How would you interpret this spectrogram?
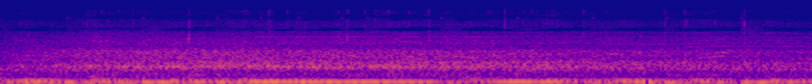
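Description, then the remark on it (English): A large arena crowd at a Marquette Golden Eagles game roars and cheers wildly as Rick Smith, in a suit and Marquette tie, jumps around at his seat, a loud, steady wall of voices with scattered whoops that holds for about three seconds without letting up. “He gets out of his seat and jumps around, decked out in a suit and a Marquette tie, and the crowd goes wild.”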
